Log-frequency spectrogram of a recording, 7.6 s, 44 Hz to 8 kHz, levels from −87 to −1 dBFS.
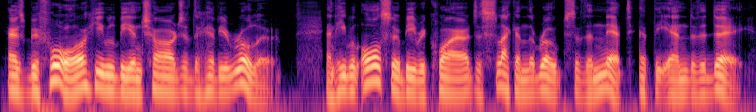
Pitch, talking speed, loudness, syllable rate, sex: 110 Hz, 240 wpm, -17 LUFS, 5.9 syllables/s, male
